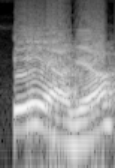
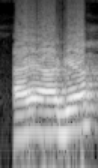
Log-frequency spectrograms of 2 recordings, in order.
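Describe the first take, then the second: First: ए as a close "ay" as in tape; long A. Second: ऐ as an open "a" as in cat; short A. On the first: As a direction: sound ए as the letter's name. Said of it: "long sound हो गया". (लंबा ए) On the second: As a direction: open the vowel on ऐ. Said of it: "short sound". (छोटा, खुला ऐ) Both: Shown as a demonstration.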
